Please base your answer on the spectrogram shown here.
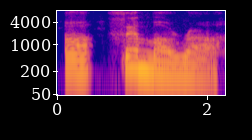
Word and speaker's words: ephemera: Ephemera. She always says, I'm not sure how to pronounce that. It's like fem, like feminine, ephemera.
